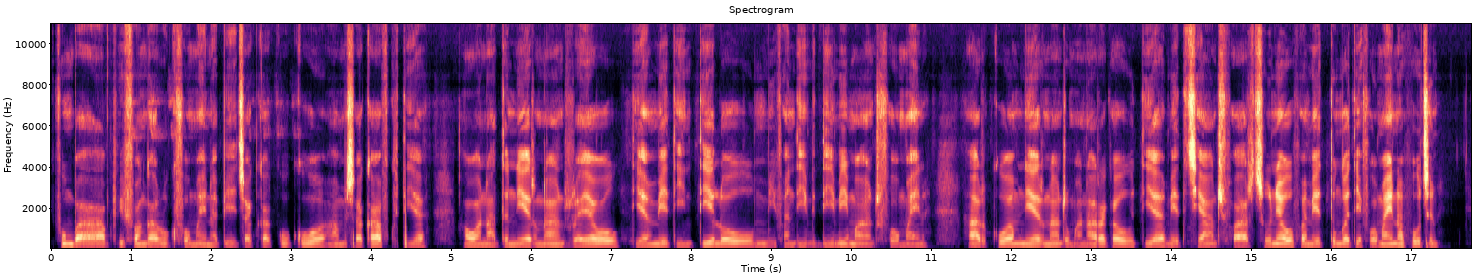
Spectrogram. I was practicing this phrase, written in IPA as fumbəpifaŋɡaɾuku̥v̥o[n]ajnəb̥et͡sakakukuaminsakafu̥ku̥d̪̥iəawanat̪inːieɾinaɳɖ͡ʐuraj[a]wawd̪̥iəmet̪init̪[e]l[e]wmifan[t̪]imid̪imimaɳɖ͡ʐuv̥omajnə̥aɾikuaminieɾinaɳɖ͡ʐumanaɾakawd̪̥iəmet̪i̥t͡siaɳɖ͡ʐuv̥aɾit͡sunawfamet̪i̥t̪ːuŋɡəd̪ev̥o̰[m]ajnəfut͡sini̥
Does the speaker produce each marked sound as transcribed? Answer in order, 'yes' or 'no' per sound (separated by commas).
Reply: no, yes, yes, no, no, yes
